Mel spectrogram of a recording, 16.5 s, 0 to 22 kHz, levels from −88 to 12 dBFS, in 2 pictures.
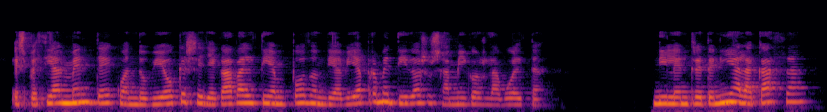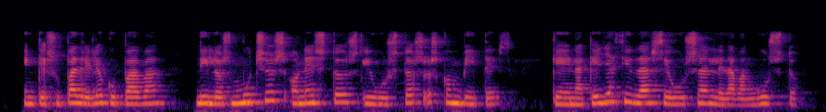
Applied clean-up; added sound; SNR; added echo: none; none; none; none.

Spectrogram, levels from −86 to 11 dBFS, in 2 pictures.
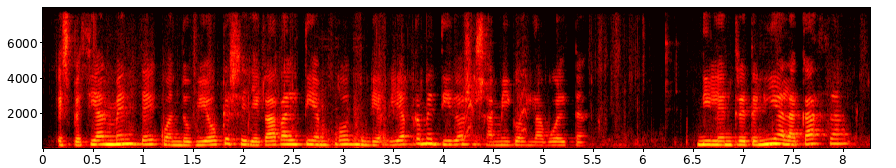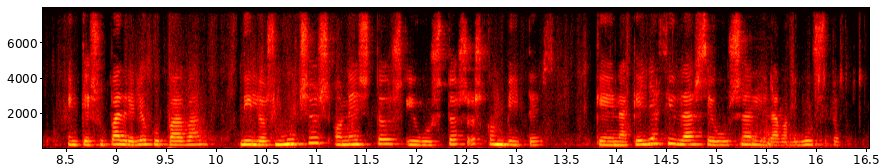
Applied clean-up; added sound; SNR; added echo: neural separator model SepFormer DNS4.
